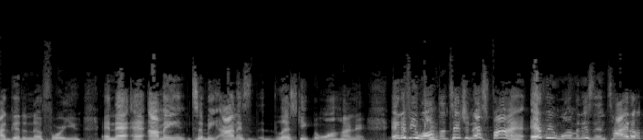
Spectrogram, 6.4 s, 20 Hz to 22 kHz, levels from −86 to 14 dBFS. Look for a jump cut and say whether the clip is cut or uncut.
cut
